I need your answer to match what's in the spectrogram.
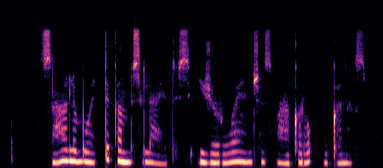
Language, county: Lithuanian, Klaipėda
